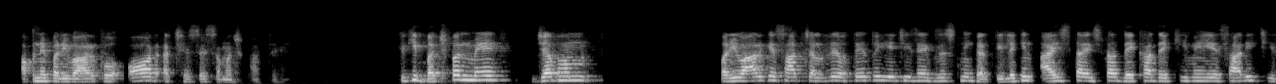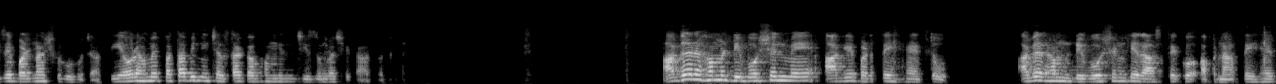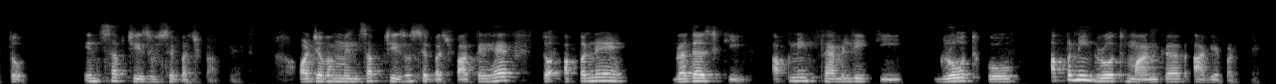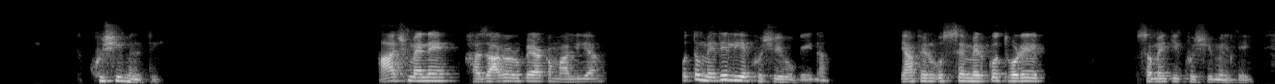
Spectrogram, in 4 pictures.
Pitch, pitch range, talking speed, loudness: 145 Hz, 130-170 Hz, 155 wpm, -18 LUFS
